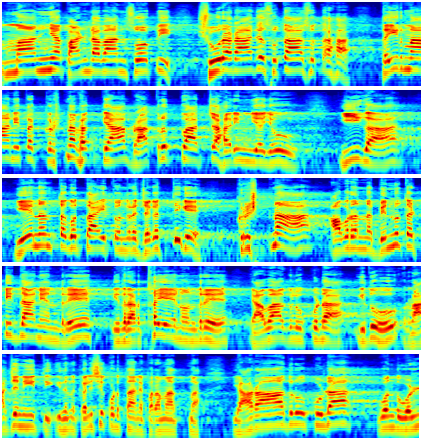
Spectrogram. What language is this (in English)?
Kannada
